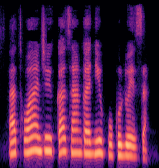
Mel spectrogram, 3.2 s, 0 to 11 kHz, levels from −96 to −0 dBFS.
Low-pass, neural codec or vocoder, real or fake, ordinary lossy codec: 9.9 kHz; codec, 24 kHz, 0.5 kbps, DualCodec; fake; AAC, 48 kbps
